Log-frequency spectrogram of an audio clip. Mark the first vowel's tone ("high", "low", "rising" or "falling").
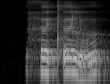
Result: falling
